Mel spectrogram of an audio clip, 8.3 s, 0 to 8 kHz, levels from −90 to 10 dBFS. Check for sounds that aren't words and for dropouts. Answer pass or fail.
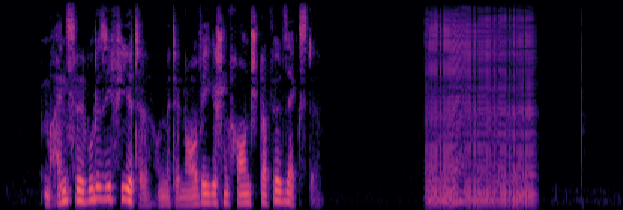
fail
